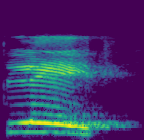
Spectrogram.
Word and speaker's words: played: But at the time of speaking, we only pronounce played without E, played.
